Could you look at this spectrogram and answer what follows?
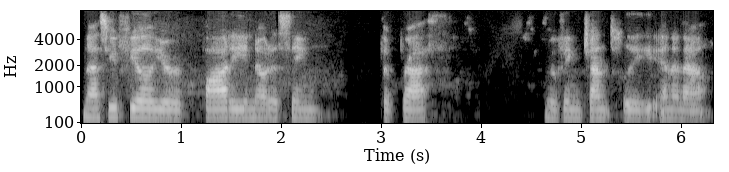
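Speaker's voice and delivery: soft, unhurried meditation voice with long pauses; guided meditation. Real, not acted. Teacher leading listeners into body and breath, guided meditation. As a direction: guide them gently inward, softly and evenly.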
